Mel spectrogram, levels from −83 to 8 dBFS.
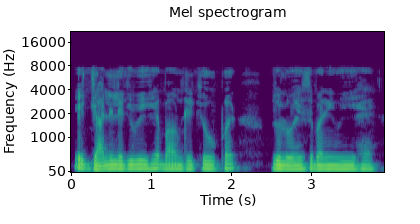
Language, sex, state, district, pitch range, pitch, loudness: Hindi, male, Jharkhand, Ranchi, 110-115 Hz, 110 Hz, -16 LUFS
